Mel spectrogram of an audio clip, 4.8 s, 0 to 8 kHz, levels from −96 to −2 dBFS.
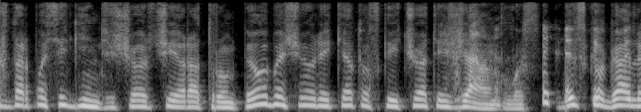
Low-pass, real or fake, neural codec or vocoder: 7.2 kHz; fake; codec, 16 kHz, 2 kbps, FunCodec, trained on Chinese and English, 25 frames a second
